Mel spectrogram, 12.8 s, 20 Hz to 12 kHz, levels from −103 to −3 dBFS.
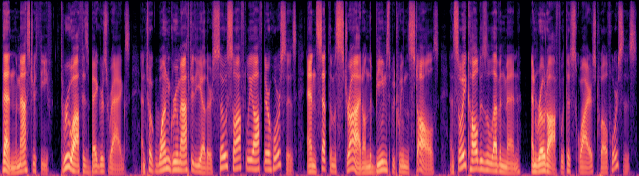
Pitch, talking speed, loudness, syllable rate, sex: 125 Hz, 215 wpm, -21 LUFS, 5.3 syllables/s, male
